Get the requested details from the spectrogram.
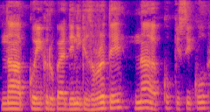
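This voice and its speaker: Speaking at a moderate pace, this man has a fairly high pitch, a dark, mellow tone, a somewhat breathy quality and fairly even intonation. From Maharashtra, India. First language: Marathi (speaking Hindi). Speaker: YouTuber sharing job tips. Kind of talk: informal explainer video. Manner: repetitive, reassuring.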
